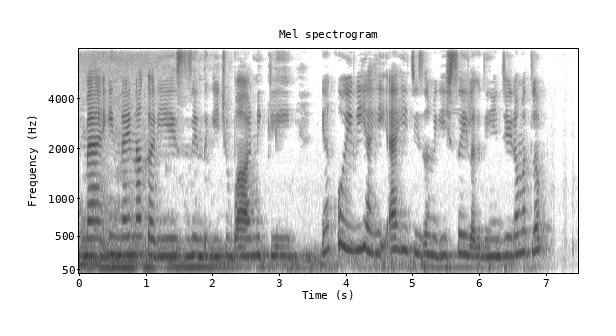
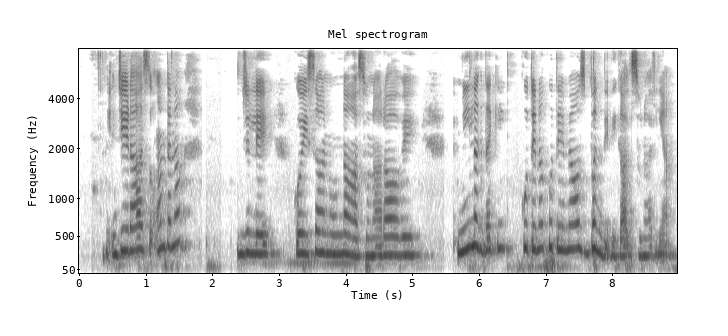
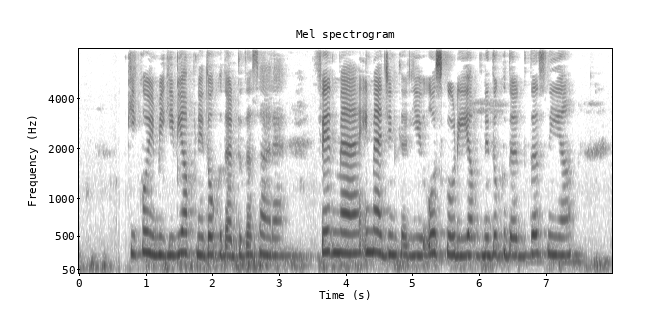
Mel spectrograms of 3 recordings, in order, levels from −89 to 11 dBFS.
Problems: echo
